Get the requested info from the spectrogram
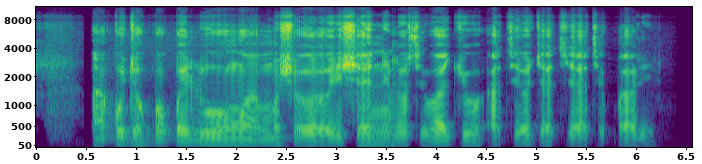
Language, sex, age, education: Yoruba, male, 30-45, tertiary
